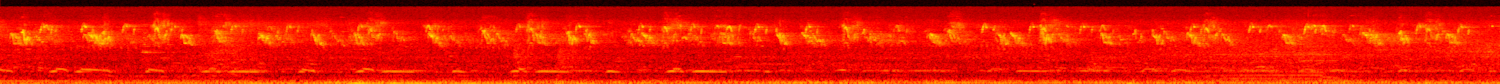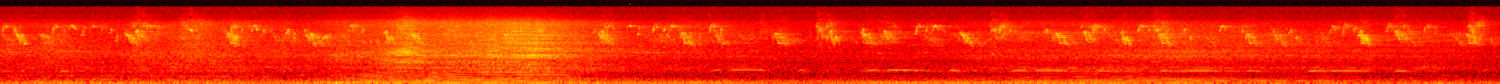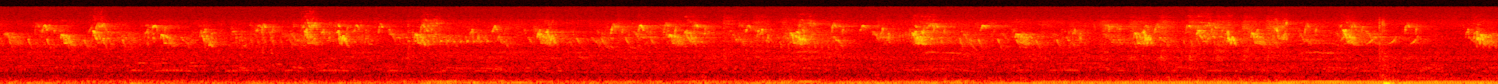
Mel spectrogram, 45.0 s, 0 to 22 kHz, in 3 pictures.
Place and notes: Georgioupoli, Crete, soundscape with pigeons
standing at the kids zone...
Georgioupoli, Greece, 3 May, 16:10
